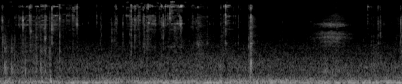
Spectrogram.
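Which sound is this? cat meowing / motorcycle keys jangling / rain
motorcycle keys jangling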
